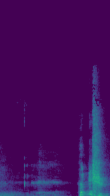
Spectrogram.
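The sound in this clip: A single loud, forceful sneeze bursts out after a brief hush, sharp at its onset and trailing off in a breathy spray of noise.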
